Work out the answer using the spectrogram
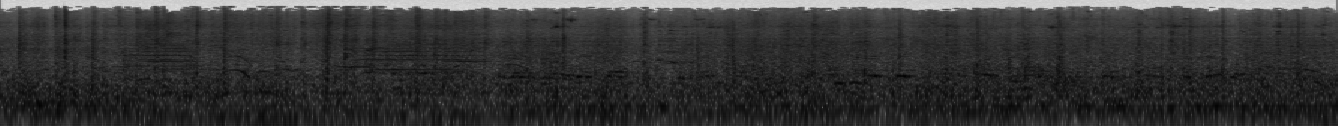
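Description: Train running along the rail, heard from aboard a moving car: a steady rumble of wheels on track, with regular clicks as the wheels cross rail joints. A couple of brief high tones sound about two and four seconds in.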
